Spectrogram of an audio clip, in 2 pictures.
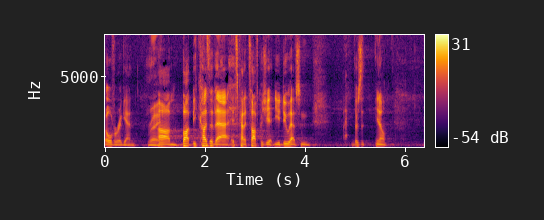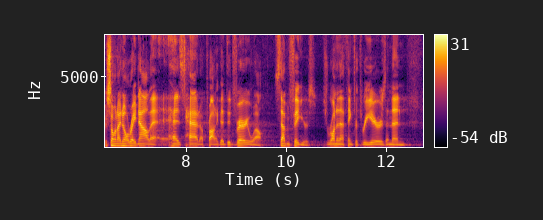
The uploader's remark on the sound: Recorded LIVE.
